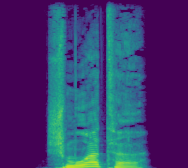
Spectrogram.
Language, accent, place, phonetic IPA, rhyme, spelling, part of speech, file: German, Germany, Berlin, [ˈʃmoːɐ̯tə], -oːɐ̯tə, schmorte, verb, De-schmorte.ogg
- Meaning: inflection of schmoren: 1. first/third-person singular preterite 2. first/third-person singular subjunctive II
